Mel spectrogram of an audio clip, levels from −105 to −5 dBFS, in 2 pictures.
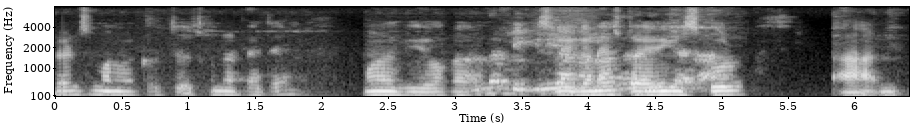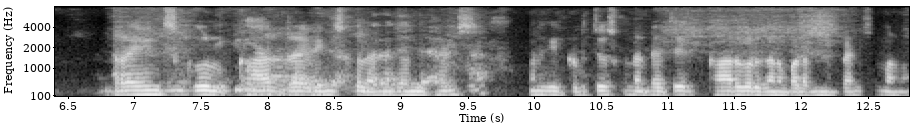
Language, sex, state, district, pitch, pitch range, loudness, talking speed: Telugu, male, Andhra Pradesh, Guntur, 125 Hz, 120-130 Hz, -18 LUFS, 115 wpm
